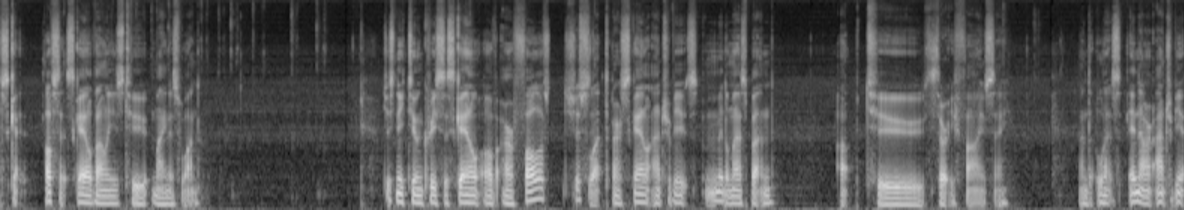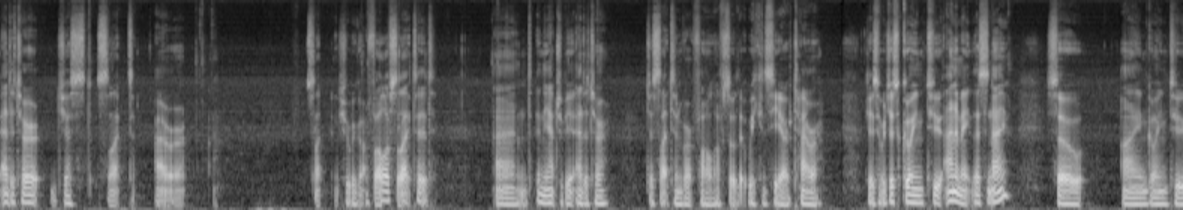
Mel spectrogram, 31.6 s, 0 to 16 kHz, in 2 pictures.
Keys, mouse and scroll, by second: 9.2-12.2 drag.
